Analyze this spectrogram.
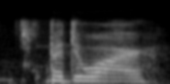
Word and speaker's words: boudoir: So, for instance, we've talked before about doing I can never pronounce this right. Boudoir. What? How do you say that, Kathleen? Boudoir Thing.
